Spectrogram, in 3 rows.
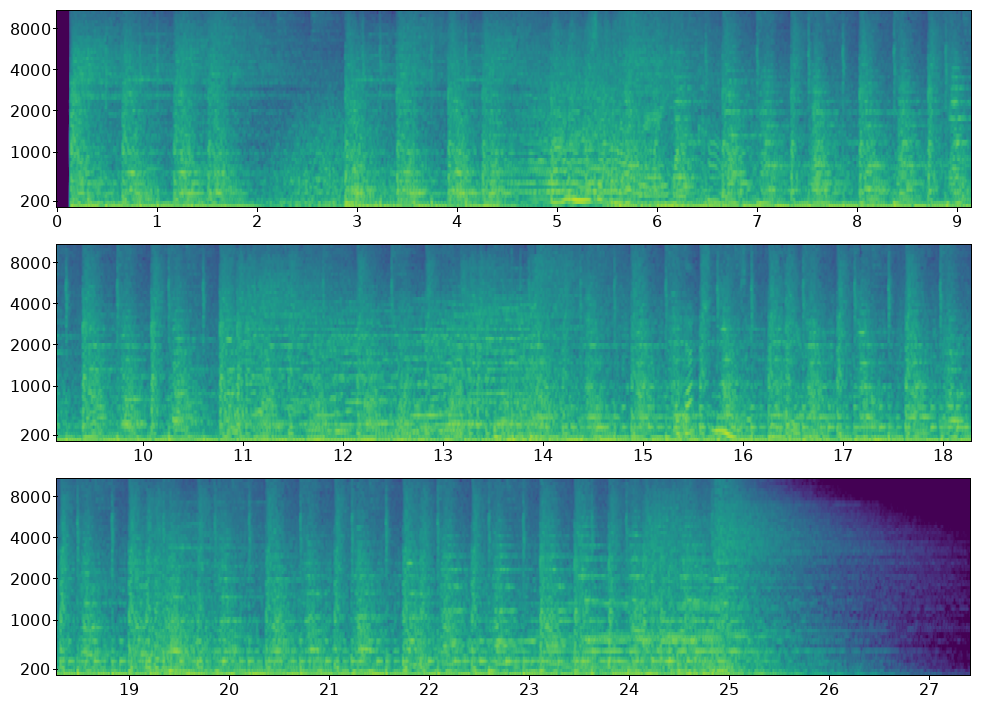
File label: action cues heroes might 135 bpm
